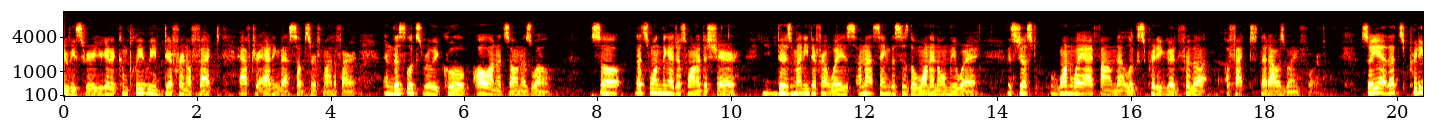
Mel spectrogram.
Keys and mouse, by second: 2.1 middle click, 2.8 middle drag, 4.5-5.4 middle drag, 6.4 middle click, 11.2-11.7 drag, 14.5-15.0 drag.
